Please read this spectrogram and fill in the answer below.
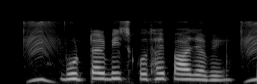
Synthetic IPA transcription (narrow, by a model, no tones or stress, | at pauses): bʱuʈʈaɾbit͡ɕkot̪ʰaepaoad͡ʑabe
